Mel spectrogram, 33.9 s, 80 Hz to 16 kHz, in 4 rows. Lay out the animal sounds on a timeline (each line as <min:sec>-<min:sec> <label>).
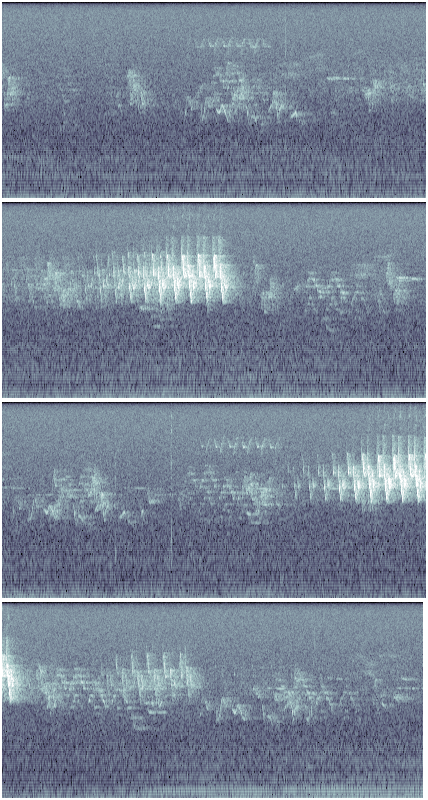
0:00.0-0:31.9 Red-eyed Vireo (Vireo olivaceus)
0:03.5-0:06.7 Rose-breasted Grosbeak (Pheucticus ludovicianus)
0:03.7-0:05.5 Black-and-white Warbler (Mniotilta varia)
0:04.1-0:05.4 Veery (Catharus fuscescens)
0:05.4-0:07.4 Black-throated Green Warbler (Setophaga virens)
0:07.5-0:09.3 Ovenbird (Seiurus aurocapilla)
0:09.7-0:13.1 Ovenbird (Seiurus aurocapilla)
0:14.1-0:16.5 Veery (Catharus fuscescens)
0:15.4-0:17.0 Black-throated Green Warbler (Setophaga virens)
0:17.0-0:20.0 Rose-breasted Grosbeak (Pheucticus ludovicianus)
0:20.3-0:22.8 Veery (Catharus fuscescens)
0:20.6-0:22.7 Black-and-white Warbler (Mniotilta varia)
0:22.7-0:26.1 Ovenbird (Seiurus aurocapilla)
0:25.9-0:28.9 Veery (Catharus fuscescens)
0:27.2-0:29.6 Ovenbird (Seiurus aurocapilla)
0:29.2-0:31.1 Rose-breasted Grosbeak (Pheucticus ludovicianus)
0:30.7-0:32.6 Veery (Catharus fuscescens)
0:32.4-0:33.9 Black-throated Green Warbler (Setophaga virens)
0:32.9-0:33.9 Wood Thrush (Hylocichla mustelina)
